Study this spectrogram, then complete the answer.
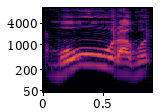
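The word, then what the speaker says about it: mho: 그래서 단위도 옴분의 1 혹은 이렇게 옴을 거꾸로 써서 모라고 읽습니다.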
